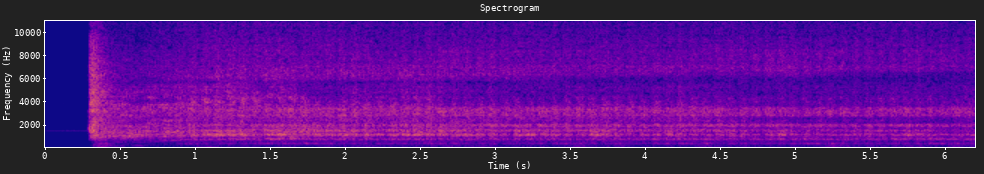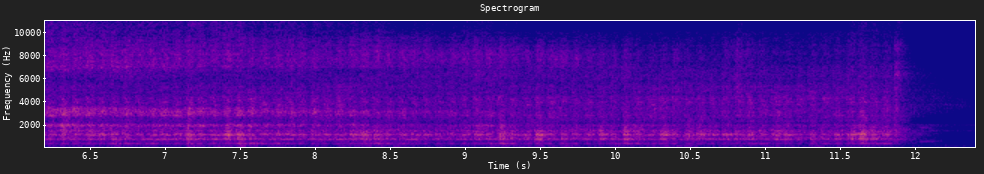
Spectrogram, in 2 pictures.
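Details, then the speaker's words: 2019 Ford F-59 commercial, 6.8 V10 gasoline, P0304 cylinder 4 misfire: cranking with throttle wide open during relative compression test, steady even beat about four pulses a second, no weak cylinder; even compression, no apparent mechanical problem. "Aquí vamos a ver todos los cilindros parece que no hay Aparentemente se puede ver que no hay problema mecánico"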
